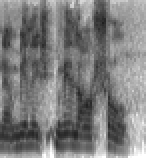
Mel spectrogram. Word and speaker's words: Mélenchon: You mean Mélenchon.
